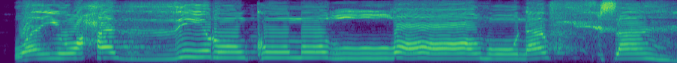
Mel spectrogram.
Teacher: Ingat, ha dia ada khofanya, ada lirihan suaranya. Sudah dialirkan suaranya, ya. Dia juga punya sifat yang namanya khofa.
